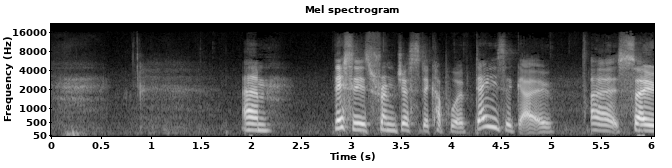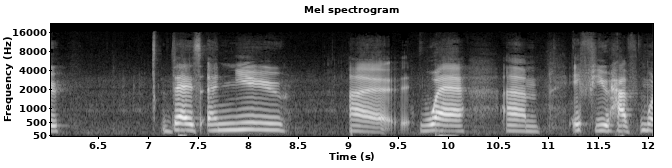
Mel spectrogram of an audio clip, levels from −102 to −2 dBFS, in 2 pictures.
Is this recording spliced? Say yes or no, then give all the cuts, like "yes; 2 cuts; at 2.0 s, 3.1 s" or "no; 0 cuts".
yes; 2 cuts; at 7.1 s, 9.6 s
